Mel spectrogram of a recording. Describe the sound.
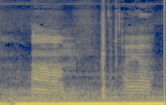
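Inside a car, a heavy low engine drone hums steadily beneath a voice speaking.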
